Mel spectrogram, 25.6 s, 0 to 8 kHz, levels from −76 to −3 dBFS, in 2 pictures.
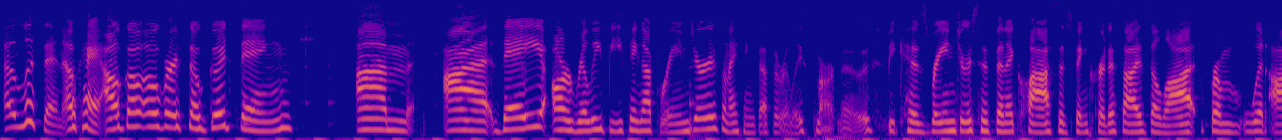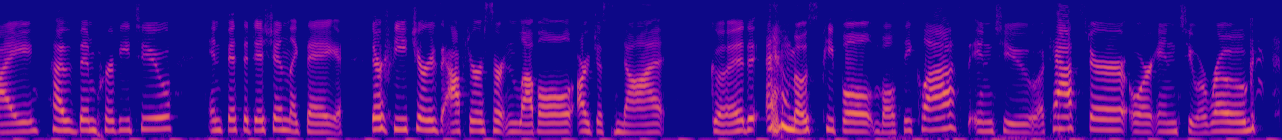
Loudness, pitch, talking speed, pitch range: -35 LUFS, 210 Hz, 160 wpm, 190-235 Hz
